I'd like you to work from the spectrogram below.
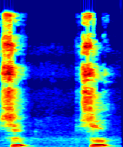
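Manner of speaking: सू said with a light t before it, as tsu; tsu sound. Shown as a demonstration. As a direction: Japanese tsu, not su. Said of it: "हल्का सा टी की आवाज़ निकालनी है".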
